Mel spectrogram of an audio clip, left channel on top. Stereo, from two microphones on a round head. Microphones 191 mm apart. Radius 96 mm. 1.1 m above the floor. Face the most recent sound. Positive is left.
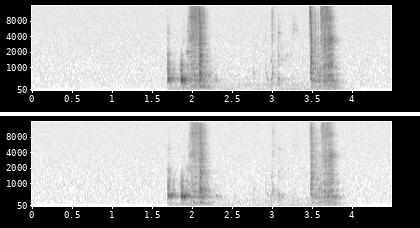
turn(degrees=40)  # may be behind; listen again after turning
